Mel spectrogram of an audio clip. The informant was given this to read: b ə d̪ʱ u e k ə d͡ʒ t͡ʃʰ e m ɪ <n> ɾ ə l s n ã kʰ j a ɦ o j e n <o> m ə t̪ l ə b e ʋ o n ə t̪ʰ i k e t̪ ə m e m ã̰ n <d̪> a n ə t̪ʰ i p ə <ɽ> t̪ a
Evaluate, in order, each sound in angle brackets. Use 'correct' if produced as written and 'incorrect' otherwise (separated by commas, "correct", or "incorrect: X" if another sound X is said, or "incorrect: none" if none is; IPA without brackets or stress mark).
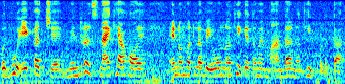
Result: correct, correct, correct, correct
